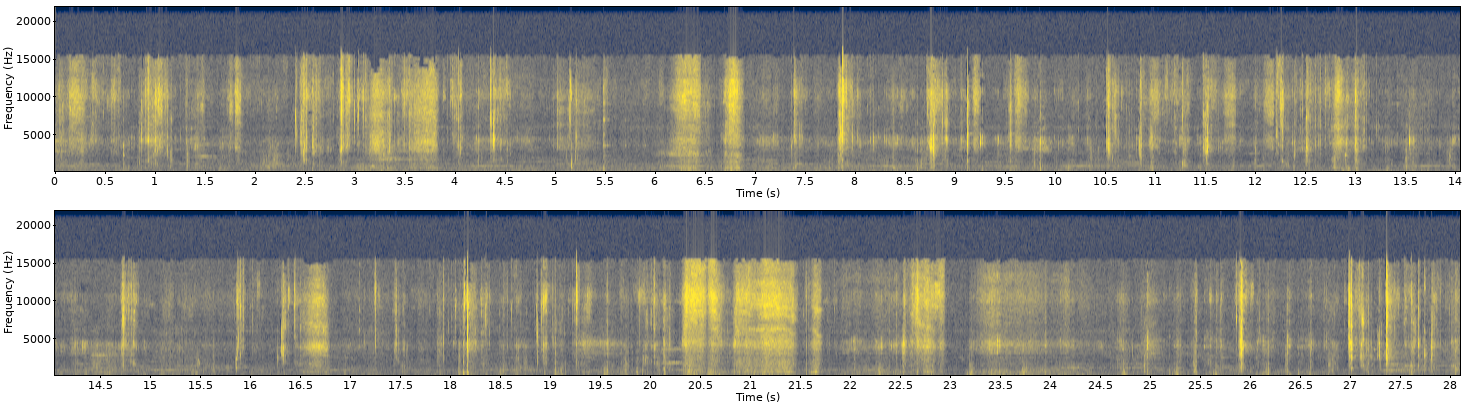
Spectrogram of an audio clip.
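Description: Close-miked chewing and biting of a mouthful of fried squid with green chili peppers and rice, with many short, sharp mouth clicks.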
